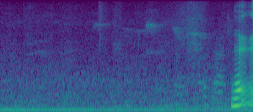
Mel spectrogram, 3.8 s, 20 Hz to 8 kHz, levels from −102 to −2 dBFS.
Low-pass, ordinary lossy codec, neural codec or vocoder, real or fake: none; none; none; real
